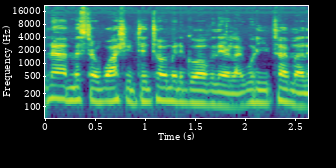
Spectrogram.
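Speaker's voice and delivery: loud yelling back in protest. Retelling a shouted reply to the P E teacher: retelling own yelling. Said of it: "I started yelling back".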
